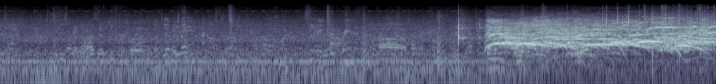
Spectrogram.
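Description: A single sharp crack of a bat hitting a pitched baseball about nine seconds in, followed at once by spectators cheering and yelling loudly, many voices at once. Before the hit, faint crowd chatter over a low steady hum.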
